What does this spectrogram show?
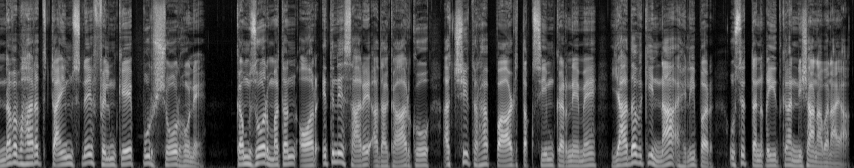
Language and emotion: Urdu, neutral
